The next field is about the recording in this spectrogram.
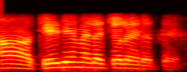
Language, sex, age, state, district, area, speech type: Kannada, male, 18-30, Karnataka, Uttara Kannada, rural, conversation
